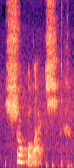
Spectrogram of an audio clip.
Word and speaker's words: chocolate: Bolo, torta, chocolate. We write the same way as in English, but notice the pronunciation is different. Chocolate, chocolate.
